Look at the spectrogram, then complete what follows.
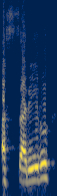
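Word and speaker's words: السرير: The minute you see the shadda here, this one. Can you see this one? You know it's huruful shamsiyah. Okay, that means huruful shamsiyah. As-sariru. That means you're not going to pronounce the lam.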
